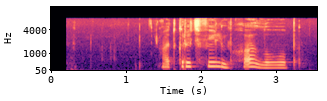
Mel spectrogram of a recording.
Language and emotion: Russian, sad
